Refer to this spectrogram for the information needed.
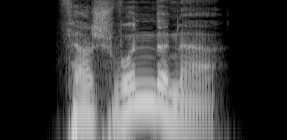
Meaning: inflection of verschwunden: 1. strong/mixed nominative masculine singular 2. strong genitive/dative feminine singular 3. strong genitive plural
- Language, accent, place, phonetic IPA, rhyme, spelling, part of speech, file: German, Germany, Berlin, [fɛɐ̯ˈʃvʊndənɐ], -ʊndənɐ, verschwundener, adjective, De-verschwundener.ogg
